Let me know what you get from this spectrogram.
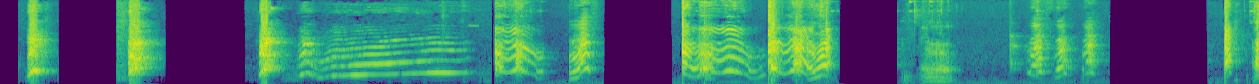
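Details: Dog giving a series of short, sharp barks spaced about a second apart, interrupted by a drawn-out, wavering whine that rises in pitch, then clusters of yelps and barks with brief silences between.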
